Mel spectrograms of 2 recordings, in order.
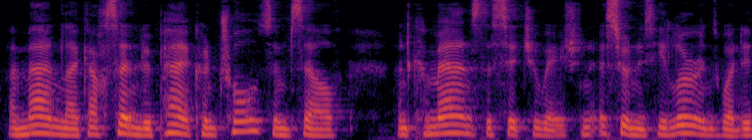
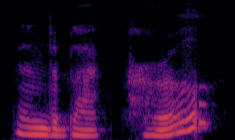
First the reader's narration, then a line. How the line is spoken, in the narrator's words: he murmured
